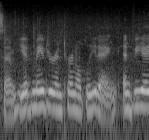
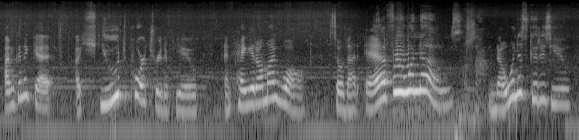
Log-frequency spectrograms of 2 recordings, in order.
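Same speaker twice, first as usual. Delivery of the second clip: mock solemn vow; 3 semitones higher, 7 dB louder than usual. Mock grand declaration to Kaylee.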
